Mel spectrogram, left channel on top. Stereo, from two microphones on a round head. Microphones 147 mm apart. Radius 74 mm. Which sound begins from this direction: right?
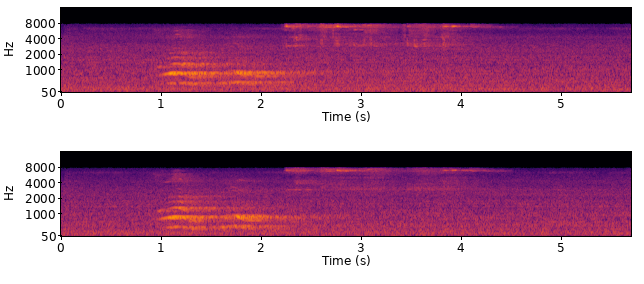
A child speaking, at 0.9 s.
